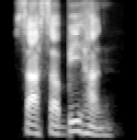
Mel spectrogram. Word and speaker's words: sasabihan: Word for word, it's sasabihan ko ang super na pumara.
